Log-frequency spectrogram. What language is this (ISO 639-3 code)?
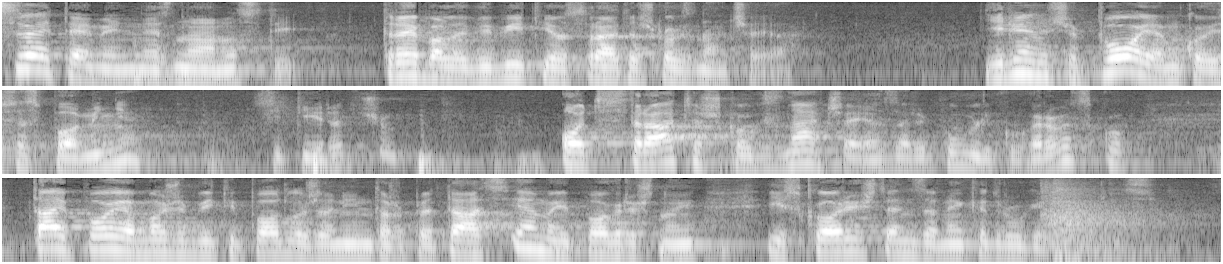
hrv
